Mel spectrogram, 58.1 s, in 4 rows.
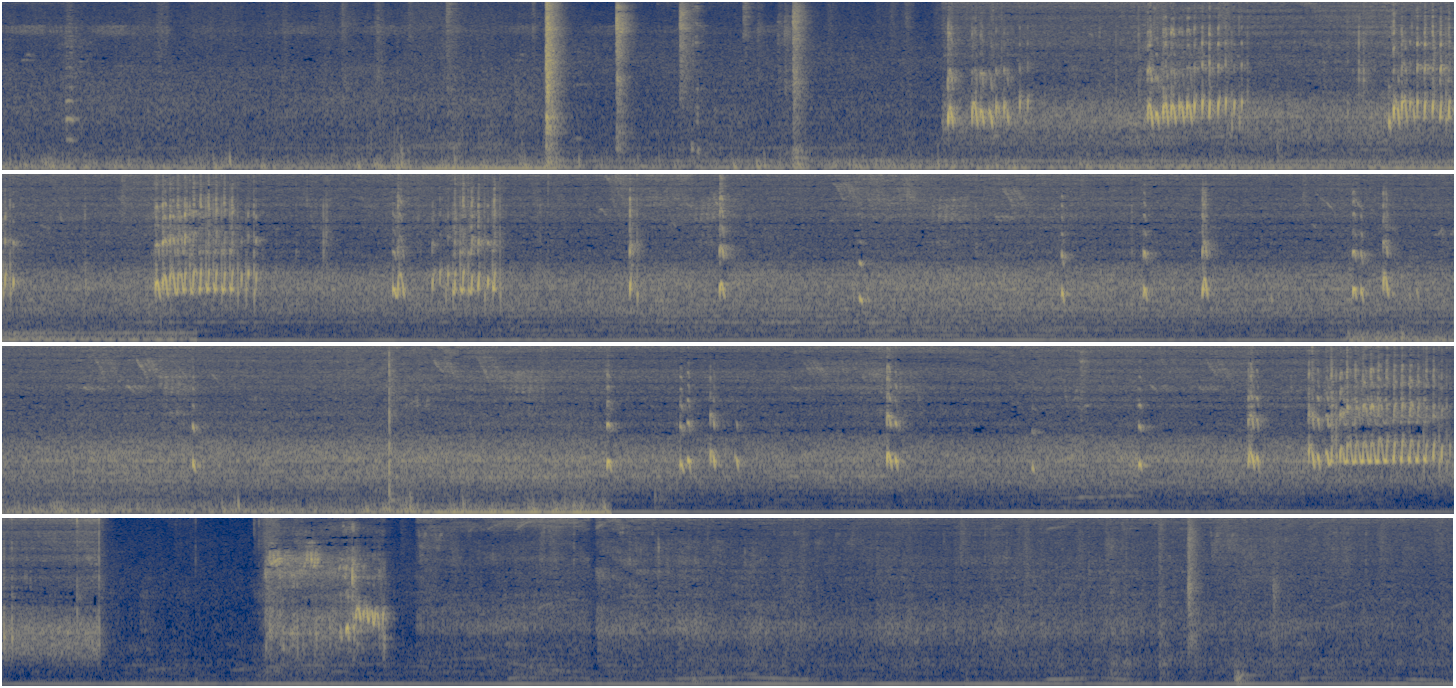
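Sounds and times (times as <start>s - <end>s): bird chirps: 9.4s - 17.7s, 22.8s - 43.8s
birds calling: 9.4s - 44.6s.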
